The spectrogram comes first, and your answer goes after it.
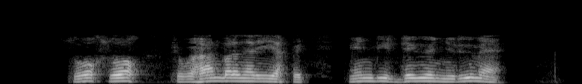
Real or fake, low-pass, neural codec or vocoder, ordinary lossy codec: real; 7.2 kHz; none; AAC, 16 kbps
